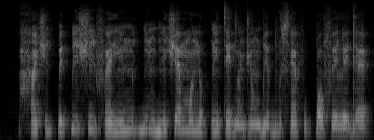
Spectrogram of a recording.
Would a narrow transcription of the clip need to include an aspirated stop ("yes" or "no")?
no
